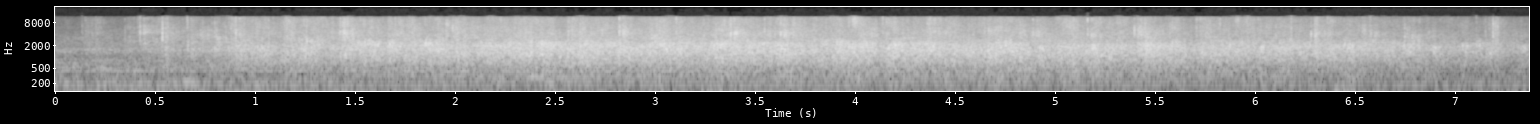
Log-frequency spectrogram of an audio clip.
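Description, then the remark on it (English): A crowd applauds steadily for several seconds, a dense, even wash of clapping that swells in at the start and holds at a loud, constant level, with no voices on top. “You're going to clap when you read this.”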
